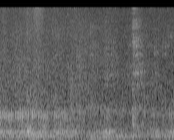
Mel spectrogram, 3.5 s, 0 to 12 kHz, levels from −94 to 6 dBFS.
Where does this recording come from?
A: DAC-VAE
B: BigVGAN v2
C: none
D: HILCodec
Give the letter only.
C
